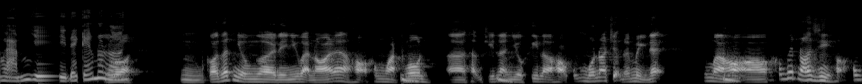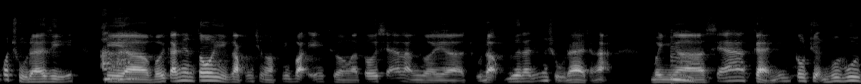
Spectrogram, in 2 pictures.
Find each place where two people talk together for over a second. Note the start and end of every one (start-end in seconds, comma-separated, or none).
none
